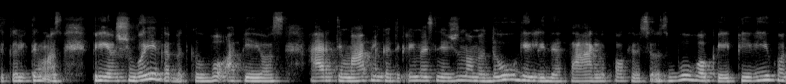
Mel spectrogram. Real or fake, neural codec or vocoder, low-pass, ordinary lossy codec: fake; vocoder, 22.05 kHz, 80 mel bands, Vocos; 9.9 kHz; Opus, 16 kbps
